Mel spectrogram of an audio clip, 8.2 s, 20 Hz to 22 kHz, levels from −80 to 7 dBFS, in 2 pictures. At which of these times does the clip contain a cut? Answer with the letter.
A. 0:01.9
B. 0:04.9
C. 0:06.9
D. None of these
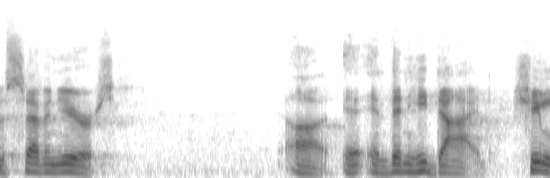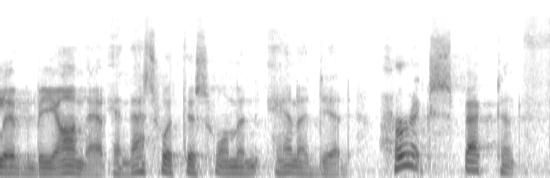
B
